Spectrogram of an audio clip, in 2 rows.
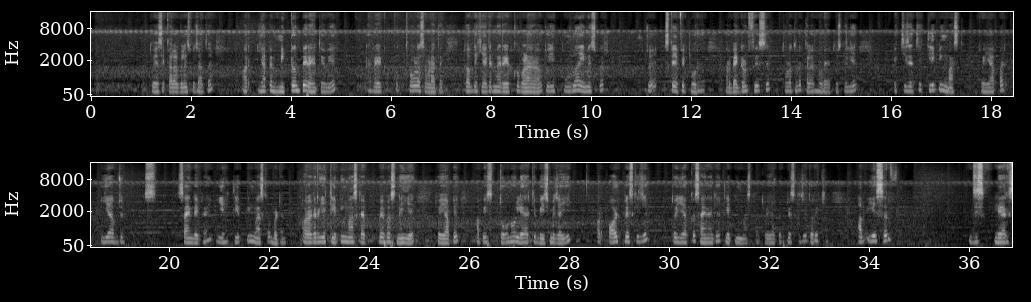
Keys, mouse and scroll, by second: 1.5-15.0 drag, 32.2 alt+click.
